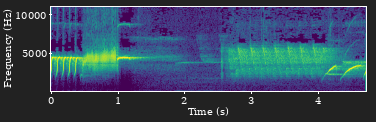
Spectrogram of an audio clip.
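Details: Common canary in song: quick high notes, a sustained buzzy tone, a thin whistle, then a fast rattling trill ending in looping upswept whistles.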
